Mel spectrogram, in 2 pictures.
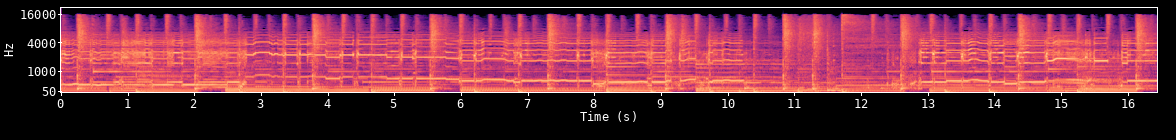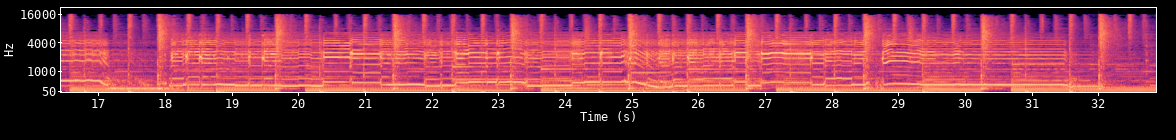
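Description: Electric guitar with distortion playing a lead melody with string bends over a backing track of bass and drums. The guitar is captured at once by a direct box and by a Shure SM57 on the cabinet, panned left and right into a stereo mix.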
